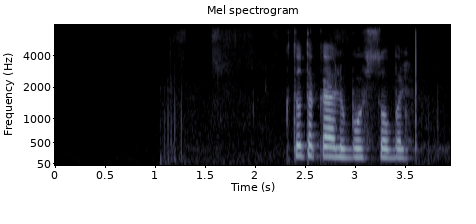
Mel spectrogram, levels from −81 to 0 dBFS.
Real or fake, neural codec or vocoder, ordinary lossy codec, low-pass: real; none; AAC, 48 kbps; 7.2 kHz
